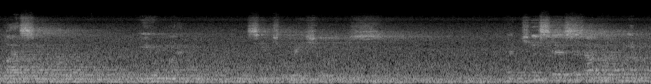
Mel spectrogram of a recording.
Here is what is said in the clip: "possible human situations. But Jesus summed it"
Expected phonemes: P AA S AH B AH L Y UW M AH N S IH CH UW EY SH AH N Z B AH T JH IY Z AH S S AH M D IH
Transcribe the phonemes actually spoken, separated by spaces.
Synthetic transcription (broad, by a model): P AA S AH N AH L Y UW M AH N S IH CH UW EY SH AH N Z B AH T SH IY S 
